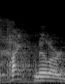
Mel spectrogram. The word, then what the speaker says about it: Teichmiller: Typewriter, popsicle, Teichmiller.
